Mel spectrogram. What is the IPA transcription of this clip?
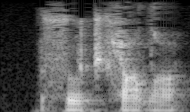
s u t͡ʃ fʲ ɔ dˤ ɪ

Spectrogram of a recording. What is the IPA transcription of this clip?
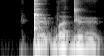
ǃ ʉ b ɤ d ʉ

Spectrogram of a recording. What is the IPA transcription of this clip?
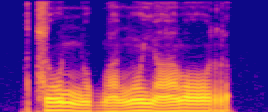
t͡s uː˦ ɲ u˨ b ã˨ ŋ ũ˦ j ã˨˦ β oː˦ r

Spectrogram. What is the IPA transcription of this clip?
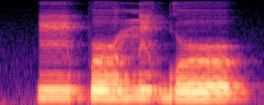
iː p ə˞ n i ɡʷ ə˞

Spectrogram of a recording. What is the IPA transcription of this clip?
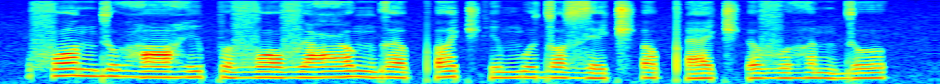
f ɔ n d u ɦ ɑ ɦ i p ə v ɔ v ɪ ʕ ʊ ŋ ɡ ɜ pʼ ʌ t͡ʃʼ i m u d ɔ z ɪ t͡ʃʼ ʌ pʼ æ t͡ʃʼ ə v ʊ ɦ ʌ n d ʊ

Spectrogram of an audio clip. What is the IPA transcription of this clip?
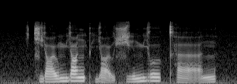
t͡ɕ j ɑ˧˥ ʊ̯ m j ɑ˥ ŋ pʰ j ɑ̰˨˩ ʊ̯ ɕ i˧˥ m j o˥ ʊ̯ kʰ a̰˨˩˦ n

